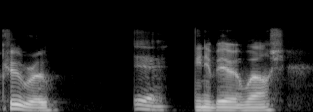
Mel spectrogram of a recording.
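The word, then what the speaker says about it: Cwrw: to me like it fits the bill oh pronounced kuru yeah guinea beer and welsh um i think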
